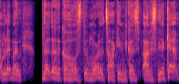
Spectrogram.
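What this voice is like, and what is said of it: Hoarse, strained voice. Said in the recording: “My voice is a little shot because I was at the game yesterday ... get your voice back”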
